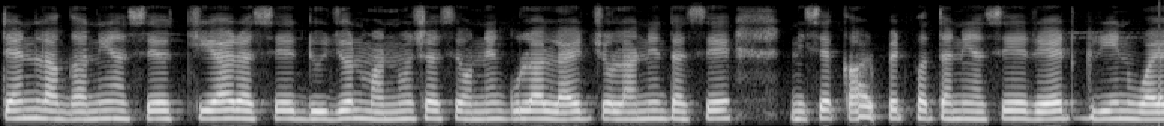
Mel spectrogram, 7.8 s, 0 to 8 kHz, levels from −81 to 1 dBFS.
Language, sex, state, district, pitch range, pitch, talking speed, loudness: Bengali, female, Assam, Hailakandi, 180-195 Hz, 190 Hz, 155 wpm, -15 LUFS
